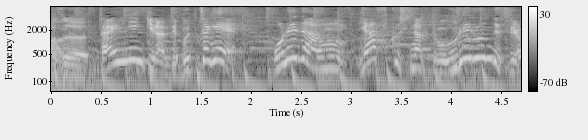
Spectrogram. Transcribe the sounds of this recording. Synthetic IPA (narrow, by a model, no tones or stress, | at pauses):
zɨd̪aiɲ̟ĩŋkʲinãnd̪e̞bɯ̟t͡ɕːaɡe̞ | o̞ne̞d̪ãjasɨ̥kɯ̟ɕinakɯ̟̥t̪e̞mo̞ɯ̟ɾe̞ɾɯ̟̃nd̪e̞sɨjo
